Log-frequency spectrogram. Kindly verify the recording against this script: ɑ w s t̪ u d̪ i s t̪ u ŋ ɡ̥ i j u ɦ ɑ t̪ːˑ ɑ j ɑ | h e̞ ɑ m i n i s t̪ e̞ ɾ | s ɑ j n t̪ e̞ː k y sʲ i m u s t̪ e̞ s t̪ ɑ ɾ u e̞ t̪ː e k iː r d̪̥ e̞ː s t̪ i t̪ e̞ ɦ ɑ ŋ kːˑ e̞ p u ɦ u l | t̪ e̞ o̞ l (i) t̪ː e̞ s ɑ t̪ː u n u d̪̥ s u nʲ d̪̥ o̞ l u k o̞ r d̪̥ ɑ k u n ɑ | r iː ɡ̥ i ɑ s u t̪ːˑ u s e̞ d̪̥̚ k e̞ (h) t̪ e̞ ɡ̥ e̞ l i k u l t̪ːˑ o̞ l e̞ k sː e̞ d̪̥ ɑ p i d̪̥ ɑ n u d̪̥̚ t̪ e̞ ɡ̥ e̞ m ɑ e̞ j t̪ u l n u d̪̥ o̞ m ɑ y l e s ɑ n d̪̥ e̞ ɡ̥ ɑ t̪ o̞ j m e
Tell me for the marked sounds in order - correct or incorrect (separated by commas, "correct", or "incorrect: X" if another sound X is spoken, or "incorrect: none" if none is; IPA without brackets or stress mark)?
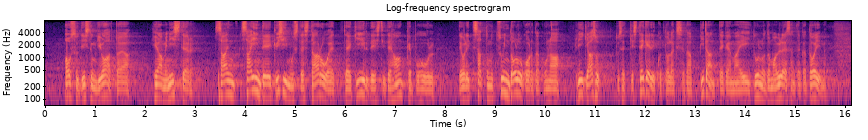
correct, incorrect: s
